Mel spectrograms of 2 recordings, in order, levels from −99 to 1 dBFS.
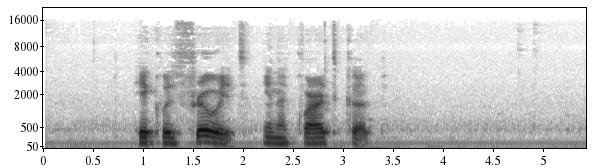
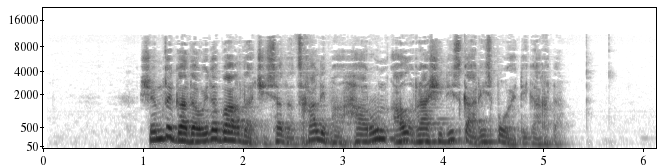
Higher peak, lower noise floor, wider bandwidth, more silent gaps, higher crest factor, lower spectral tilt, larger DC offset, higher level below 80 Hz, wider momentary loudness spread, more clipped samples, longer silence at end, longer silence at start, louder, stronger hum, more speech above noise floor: about the same, -2 dBFS vs -4 dBFS; second, -51 dBFS vs -77 dBFS; first, 15 kHz vs 11.5 kHz; neither; about the same, 18 dB vs 18 dB; first, -7.5 dB/octave vs -6 dB/octave; neither; first, -52 dBFS vs -58 dBFS; about the same, 13 LU vs 14 LU; neither; first, 2.15 s vs 0.95 s; about the same, 0.95 s vs 1 s; first, -17 LUFS vs -21 LUFS; first, 60 Hz at -40 dBFS vs none; second, 35 dB vs 56 dB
